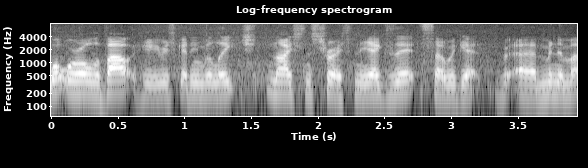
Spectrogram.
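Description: A man with a high pitch talks in a monotone, flat intonation over light background noise. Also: dry sound with no echo. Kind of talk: technical explanation. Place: waterside. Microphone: phone near.

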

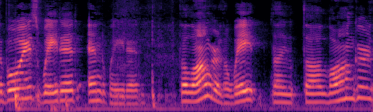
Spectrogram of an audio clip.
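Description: The clip is reading aloud in a natural voice with lively intonation.

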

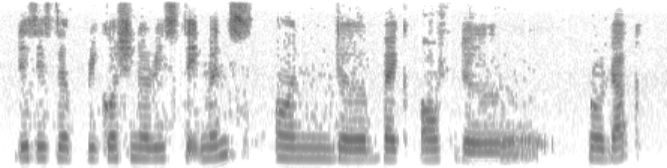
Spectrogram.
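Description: With very even loudness and a very slow pace, a woman speaks at a medium pitch with ordinary pitch variation, the sound dry and close with no echo despite noticeable background noise. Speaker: university student. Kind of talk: class presentation.

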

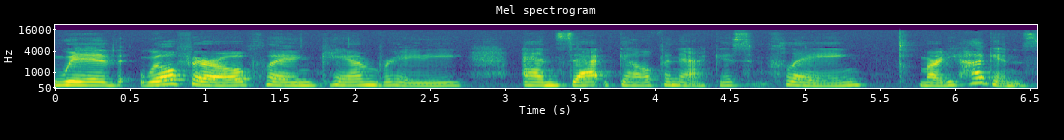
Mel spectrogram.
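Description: The voice belongs to a woman. She talks at a fairly slow pace. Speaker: movie reviewer. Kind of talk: casual vlog review. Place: home room. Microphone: webcam.

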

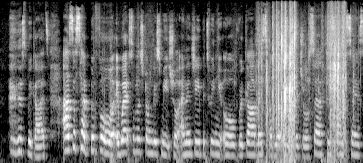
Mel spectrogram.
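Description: The speech moves at a fairly quick pace with hardly any pauses and ordinary pitch variation, over noticeable background noise. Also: woman. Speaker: tarot reader. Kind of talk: casual vlog chat. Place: home room. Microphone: phone near.

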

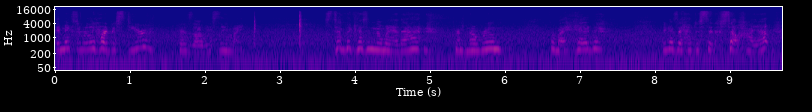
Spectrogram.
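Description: A woman speaks in a raised, projected voice at a fairly quick pace. Noticeable background noise is present. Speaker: vlogger. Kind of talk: casual vlog chat. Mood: frustrated, candid. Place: street.

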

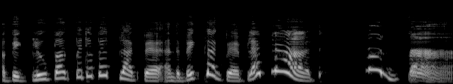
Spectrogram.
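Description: A woman with a high pitch speaks in a playful tone, her pitch swinging very widely at a moderate pace. The sound is dry with no echo against a quiet background. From India. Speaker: voice artist. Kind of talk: tongue twister practice. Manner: casual, playful. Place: home room. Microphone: phone near.

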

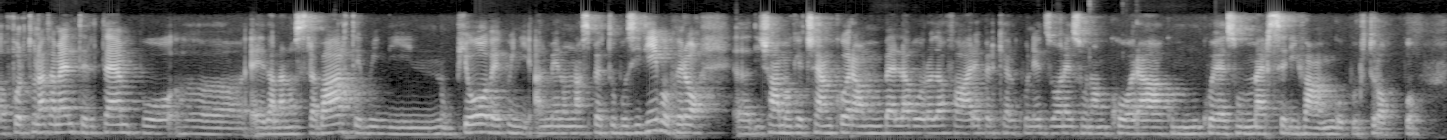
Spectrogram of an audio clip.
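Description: Monotone, flat intonation at a moderate pace, with audible room echo. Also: woman, fairly low pitch for a woman. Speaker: university student volunteer; remote interviewee. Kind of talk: interview. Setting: remote video link. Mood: calm, concerned. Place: home room. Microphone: video call.

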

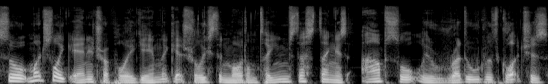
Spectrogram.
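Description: Speaking very fast with a Scottish accent, a man uses a dark, mellow tone and lively intonation. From Scotland. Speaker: video game reviewer. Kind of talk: scripted review narration. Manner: casual.

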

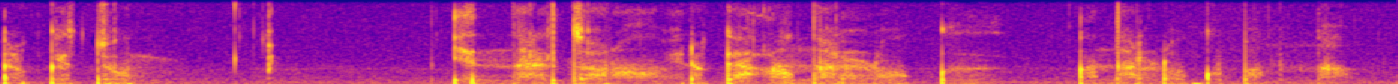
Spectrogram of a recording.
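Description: Whispered words from a woman against noticeable background noise. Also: moderate pace. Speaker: ASMR creator. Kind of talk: casual talk to camera. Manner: whispered, soft-spoken.

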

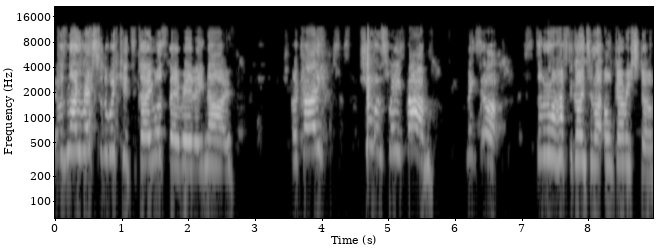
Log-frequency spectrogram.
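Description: A woman talks at a fairly quick pace in a raised, projected voice with lively intonation. Her tone is bright and sharp, and the sound is dry with no echo. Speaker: fitness instructor. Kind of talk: workout class instruction and counting. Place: garden.

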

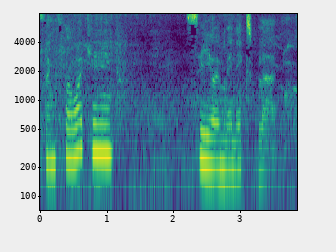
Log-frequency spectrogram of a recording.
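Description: A woman talks very slowly, with light background noise behind her. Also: dry sound with no echo. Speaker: home vlogger. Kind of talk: casual vlog chat. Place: garden. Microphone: phone near.

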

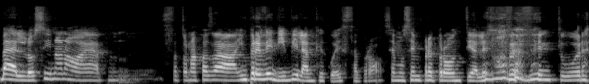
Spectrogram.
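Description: Against a quiet background, a woman with an unremarkable speaking voice talks at medium pitch and a fairly quick pace, with ordinary pitch variation. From Italy, born in Albania, moved at age 4; Italy. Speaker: tech and gaming YouTuber, event presenter; interview guest, presenter. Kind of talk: casual interview chat. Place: home room.

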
